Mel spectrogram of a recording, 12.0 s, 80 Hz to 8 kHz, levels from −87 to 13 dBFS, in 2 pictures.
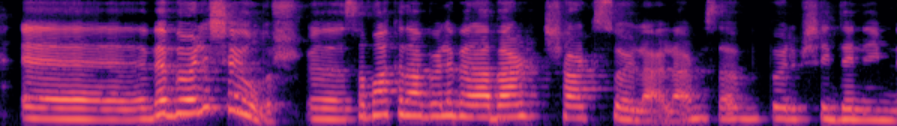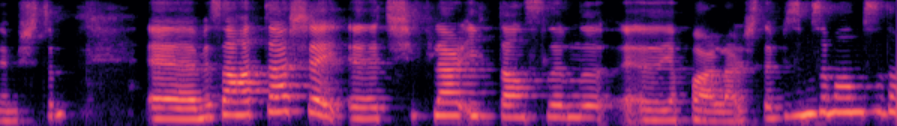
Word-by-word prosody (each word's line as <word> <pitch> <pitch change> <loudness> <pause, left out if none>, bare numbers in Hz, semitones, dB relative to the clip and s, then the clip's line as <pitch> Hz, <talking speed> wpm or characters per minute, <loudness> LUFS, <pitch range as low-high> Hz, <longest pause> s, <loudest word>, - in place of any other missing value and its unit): eee, 200 -2 +1
ve 295 -1 +5
böyle 305 +7 +4
şey 380 -6 +2
olur, 235 -6 -4
eee, 200 -1 -2
sabaha 270 +7 +1
kadar 260 -2 0
böyle 255 +1 -1
beraber 240 0 +3
şarkı 225 -2 0
söylerler. 190 -4 -3
Mesela 215 0 -5 0.2
böyle 210 -2 -5
bir 200 - -10
şeyi 205 -2 -4
deneyimlemiştim. 185 +5 -5 0.5
Eee, 205 -1 +4
mesela 255 +5 +4
hatta 330 +5 +3
şey, 310 -7 +2
eee, 210 0 -2
çiftler 265 +3 0
ilk 260 0 -5
danslarını, 235 -1 -2
eee, 185 -1 -3
yaparlar. 180 -2 -3
İşte 215 +1 -7
bizim 265 +3 +3
zamanımızda 325 +1 +1
235 Hz, 150 wpm, -20 LUFS, 200-265 Hz, 0.5 s, ve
